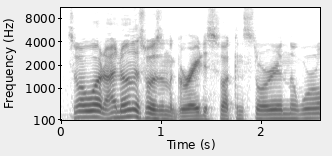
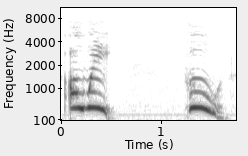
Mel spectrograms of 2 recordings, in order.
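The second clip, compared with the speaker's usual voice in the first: mock alarmed girl; 11 dB louder, slower than usual.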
